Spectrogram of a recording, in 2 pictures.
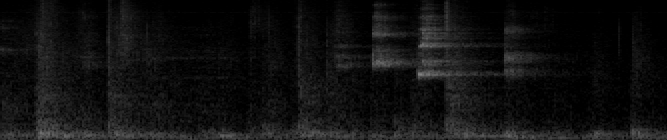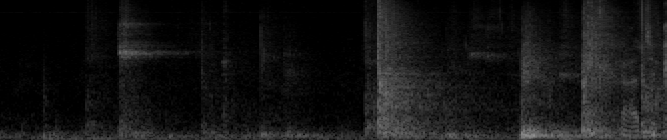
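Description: Squash rally: the ball knocked back and forth by rackets and off the court walls in a string of sharp knocks, with brief squeaks of players' shoes on the court floor. The loudest strikes come near the end.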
